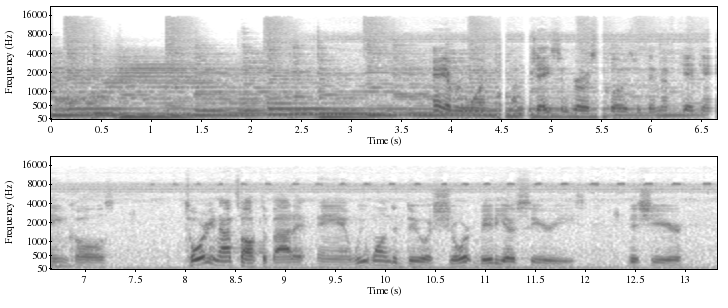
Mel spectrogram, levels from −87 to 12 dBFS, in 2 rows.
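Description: From 3.55 to 6.76 s there's a run of repeated stalls, a stutter: packets kept arriving late, the jitter buffer ran dry seven times, and the receiver stretched the last sound to bridge each hole, the longest about 76 ms. The audio drags and hiccups, with nothing actually lost.

Then from 11.57 to 12.40 s you get a jitter buffer speed-up. Too much audio had piled up, so the receiver trimmed tiny pitch-period slices in quick succession, about a tenth of a second in all. It plays roughly 10% fast at unchanged pitch and feels a bit rushed.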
